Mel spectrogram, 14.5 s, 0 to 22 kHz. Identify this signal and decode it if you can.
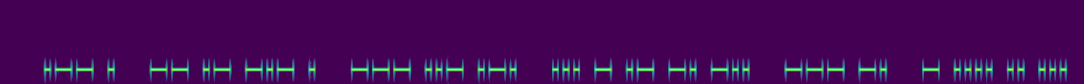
Morse code, heard as a keyed tone, about 17 wpm, 700 Hz. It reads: WE MAKE OUR STAND ON THIS
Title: Sentences from Top 1000 Words - Review Part 2 - 17wpm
